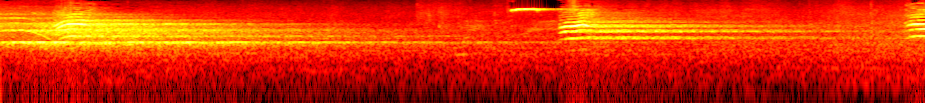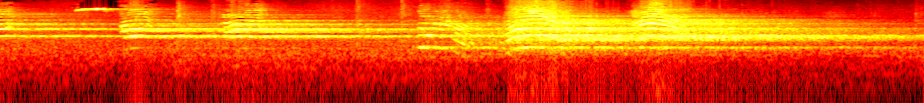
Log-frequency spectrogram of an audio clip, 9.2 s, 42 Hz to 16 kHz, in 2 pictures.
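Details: Belugas Hodoi, Taanya and Mirai at Nagoya Port Aquarium, Japan, on 14 March 2021, during pool moves and training. Bursts of harmonic squealing calls, steady then sliding, with short high pure tones between them, echoing in a large hall.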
